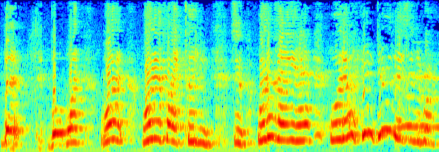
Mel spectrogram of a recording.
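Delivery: high, fast, laughing mock worry; mock panic. A laughing mortal panicking on the tightrope, in mock high-pitched fear.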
